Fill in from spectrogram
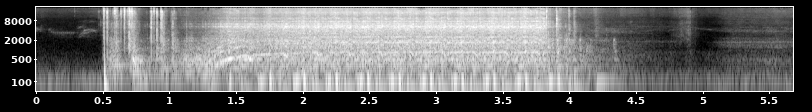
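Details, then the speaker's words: John Deere L110 lawn tractor, sat outside about 3 years, carburetor had been off, cranked directly on the starter: about three seconds of even cranking, roughly two compression beats a second, no firing; engine turns freely, not seized. "oh there we have it she wants to turn over"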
